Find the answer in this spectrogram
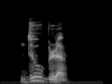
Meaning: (adjective) plural of double; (verb) second-person singular present indicative/subjunctive of doubler
- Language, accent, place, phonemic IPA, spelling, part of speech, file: French, France, Lyon, /dubl/, doubles, adjective / noun / verb, LL-Q150 (fra)-doubles.wav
